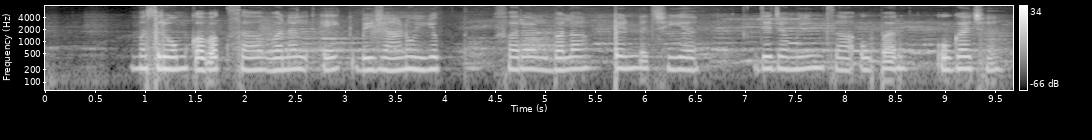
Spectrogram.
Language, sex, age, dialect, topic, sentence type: Maithili, female, 18-24, Eastern / Thethi, agriculture, statement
